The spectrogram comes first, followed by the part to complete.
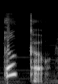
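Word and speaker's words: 읽고: So ilco becomes ilco. The G from combines with the following G to make the tense G sound.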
